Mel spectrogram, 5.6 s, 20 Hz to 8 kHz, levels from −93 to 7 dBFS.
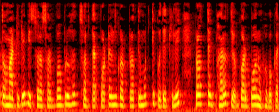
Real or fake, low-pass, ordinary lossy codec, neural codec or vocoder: fake; 7.2 kHz; none; vocoder, 22.05 kHz, 80 mel bands, Vocos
